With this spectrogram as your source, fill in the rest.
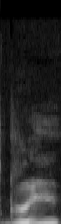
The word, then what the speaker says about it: Gris: do you say it how do you you say it griss and he's like technically it's gree he's like but I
